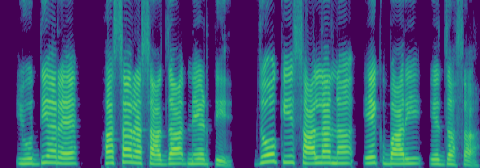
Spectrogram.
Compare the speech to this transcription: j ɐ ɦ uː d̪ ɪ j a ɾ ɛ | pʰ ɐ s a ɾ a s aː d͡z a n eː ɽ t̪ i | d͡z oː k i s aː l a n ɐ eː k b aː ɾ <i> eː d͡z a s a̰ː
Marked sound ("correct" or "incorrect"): correct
